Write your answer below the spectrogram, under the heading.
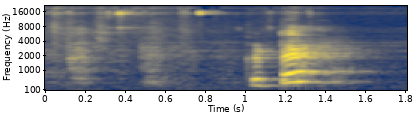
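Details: German Shepherd puppy, angry at not being given food, gives a short rising whine-like yelp after soft faint noises, with a brief sound at the end.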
